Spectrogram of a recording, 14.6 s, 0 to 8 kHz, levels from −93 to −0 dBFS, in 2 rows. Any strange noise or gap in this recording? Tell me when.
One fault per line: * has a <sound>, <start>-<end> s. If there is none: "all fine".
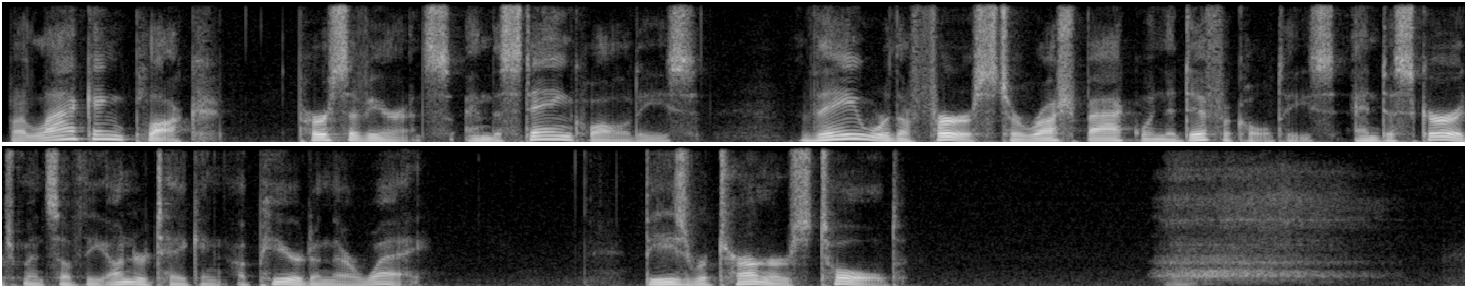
* has a sigh, 13.0-14.3 s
